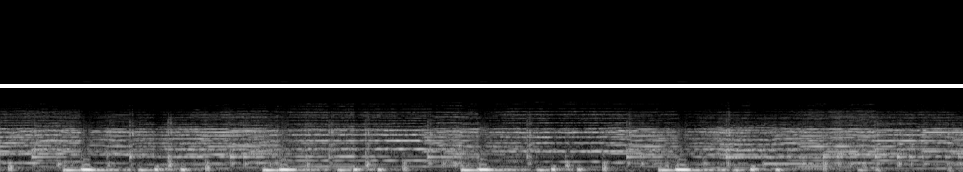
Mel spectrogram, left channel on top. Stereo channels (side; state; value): left; silent; 67 dB below the other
